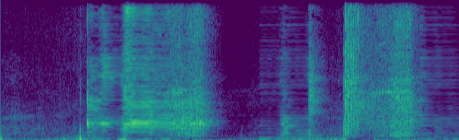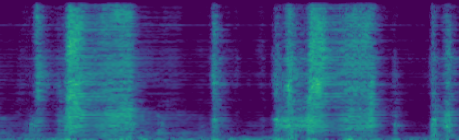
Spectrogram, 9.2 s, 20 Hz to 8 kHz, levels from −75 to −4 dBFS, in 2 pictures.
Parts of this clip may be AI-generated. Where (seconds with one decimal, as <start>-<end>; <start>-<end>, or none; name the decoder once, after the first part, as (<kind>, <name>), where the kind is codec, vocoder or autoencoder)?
0.9-1.7 (vocoder, HiFi-GAN); 2.6-3.1; 4.2-9.2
